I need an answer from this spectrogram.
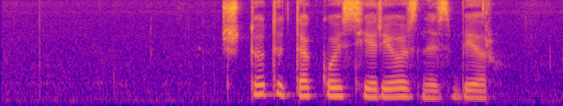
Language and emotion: Russian, neutral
